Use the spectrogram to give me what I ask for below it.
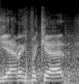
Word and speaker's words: Yanick Paquette: get it closed so so we're here with Yannick Paquette he is I prove this pronunciation he recently completed one woman to earth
